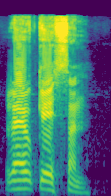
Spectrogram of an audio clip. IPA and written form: rɛvəˈkeɪʃ(ə)n (Revocation)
